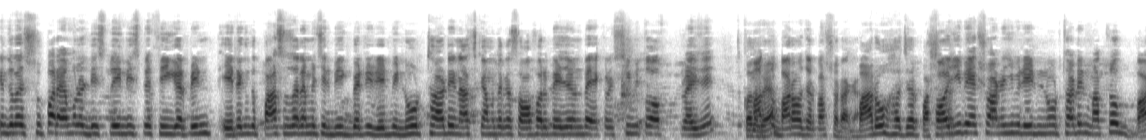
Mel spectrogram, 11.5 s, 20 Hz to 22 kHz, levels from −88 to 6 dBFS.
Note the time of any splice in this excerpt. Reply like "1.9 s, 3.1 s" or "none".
none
